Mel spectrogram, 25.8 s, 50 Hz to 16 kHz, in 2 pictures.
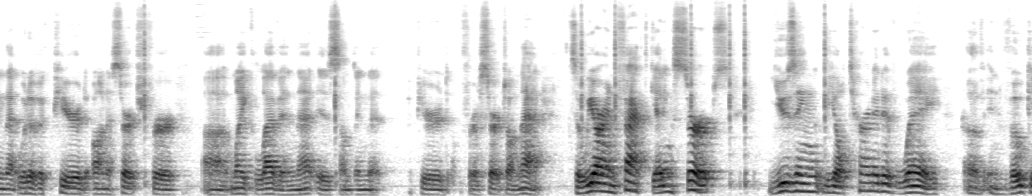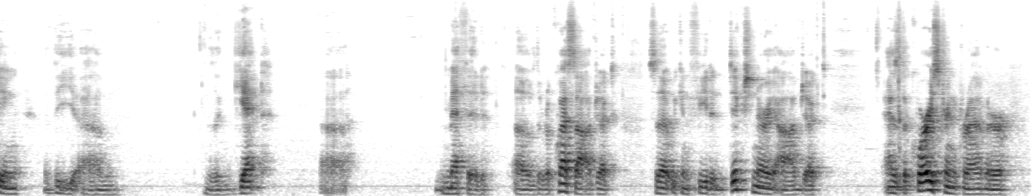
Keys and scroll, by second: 18.5 Right, 19.2 Left, 20.6 Right, 22.5 Right.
